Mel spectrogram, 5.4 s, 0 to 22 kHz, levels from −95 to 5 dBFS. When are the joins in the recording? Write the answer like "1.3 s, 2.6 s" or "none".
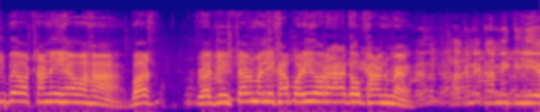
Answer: none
